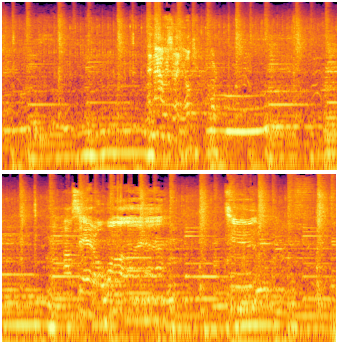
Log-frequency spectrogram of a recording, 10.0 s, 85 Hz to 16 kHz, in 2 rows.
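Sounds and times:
drums: 0:00.0 - 0:10.0
electric guitar: 0:00.0 - 0:10.0.

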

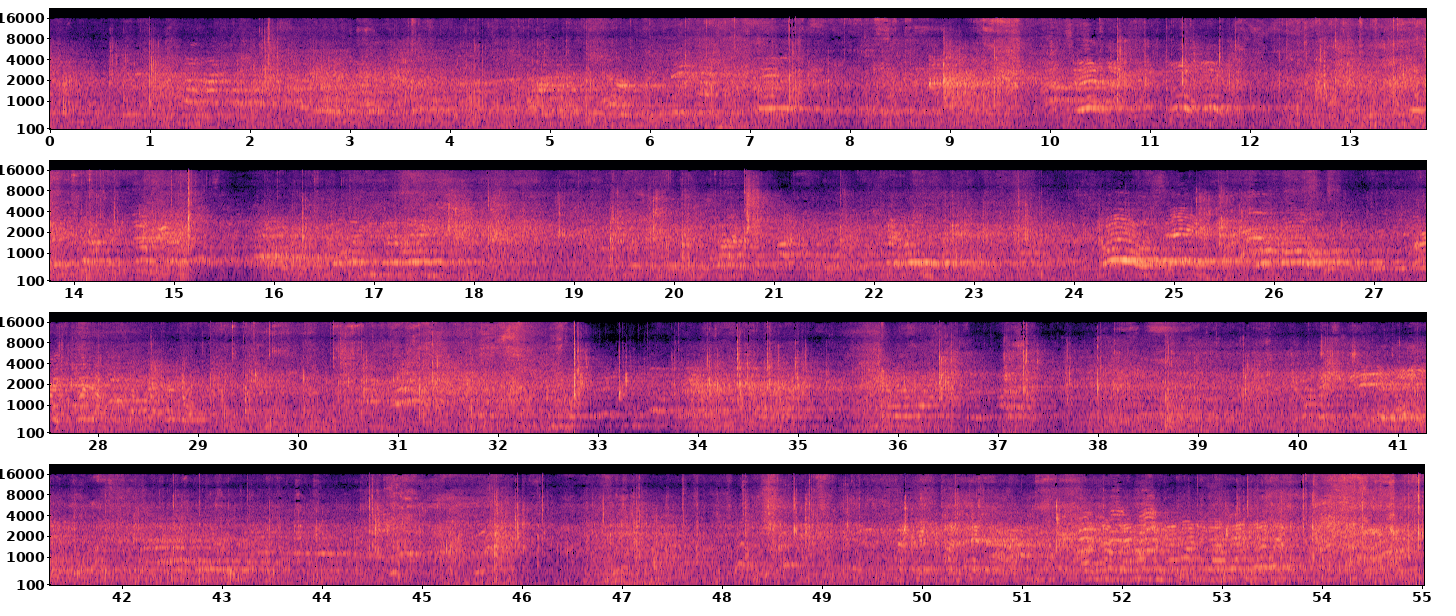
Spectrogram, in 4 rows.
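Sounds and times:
skate blades scraping ice: 0:00.0 - 0:20.9, 0:21.6 - 0:55.0
children's voices and calls: 0:01.2 - 0:04.1, 0:30.4 - 0:32.2.

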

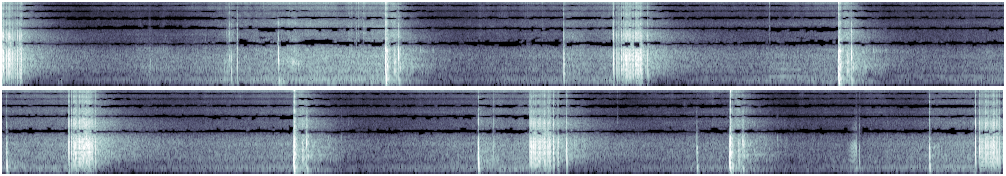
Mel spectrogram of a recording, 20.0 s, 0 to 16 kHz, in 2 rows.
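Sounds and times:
roman candles firing: 0:00.0 - 0:11.4.

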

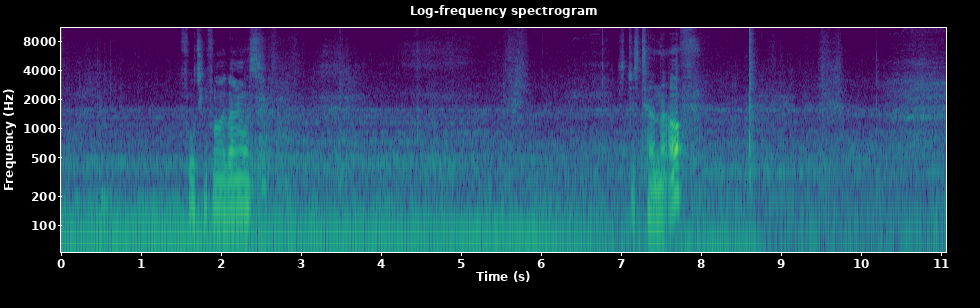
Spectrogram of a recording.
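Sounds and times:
diesel generator humming: 0:00.0 - 0:11.0.

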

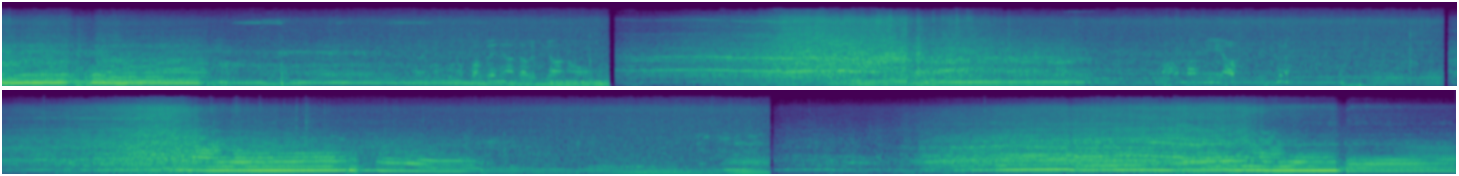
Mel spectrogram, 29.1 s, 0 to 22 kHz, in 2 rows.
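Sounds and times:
rally car engines revving: 0:00.0 - 0:29.0.

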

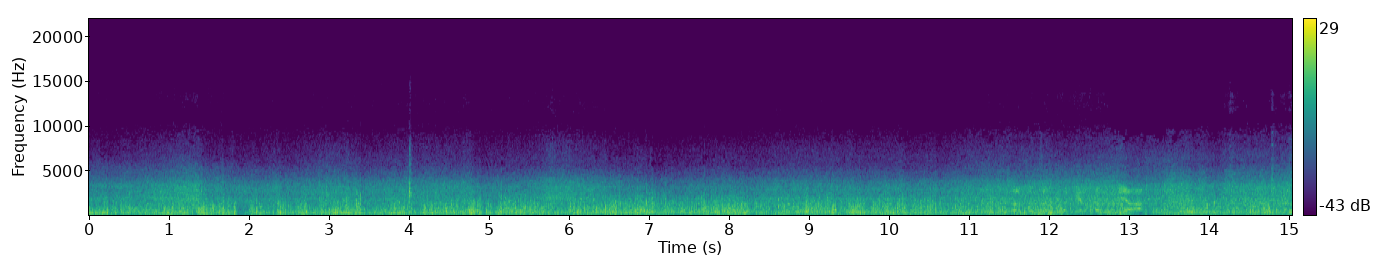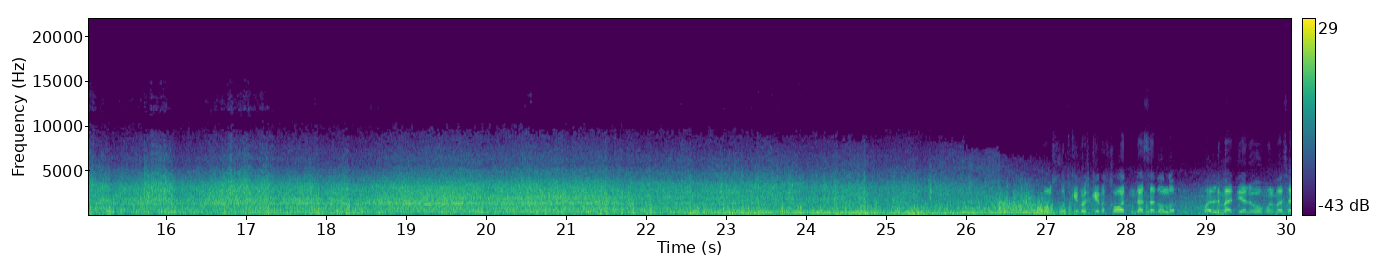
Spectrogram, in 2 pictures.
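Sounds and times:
boat engine running: 0:00.0 - 0:30.0
conveyor tipping waterweed: 0:11.4 - 0:21.6.

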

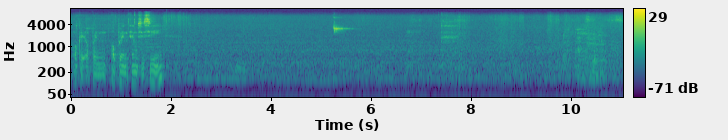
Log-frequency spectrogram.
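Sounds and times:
faint room noise: 0:00.0 - 0:11.0
short high-pitched beep: 0:05.2 - 0:05.7.

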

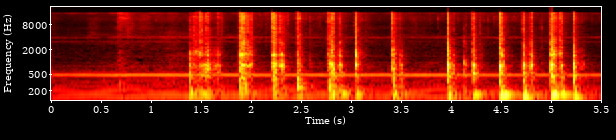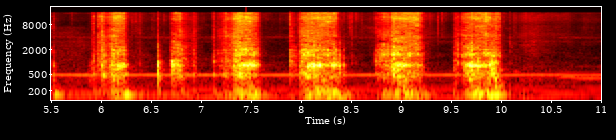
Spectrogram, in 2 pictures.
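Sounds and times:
knife scraping frost: 0:01.4 - 0:04.3, 0:05.0 - 0:10.2.

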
